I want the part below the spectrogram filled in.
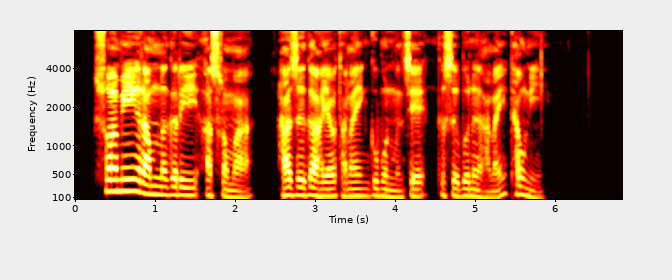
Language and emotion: Bodo, neutral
